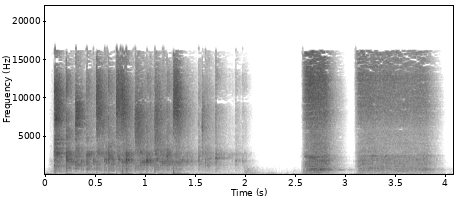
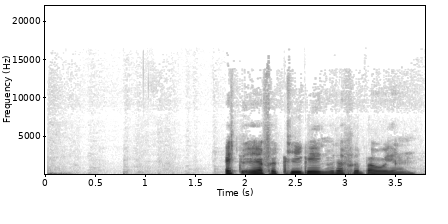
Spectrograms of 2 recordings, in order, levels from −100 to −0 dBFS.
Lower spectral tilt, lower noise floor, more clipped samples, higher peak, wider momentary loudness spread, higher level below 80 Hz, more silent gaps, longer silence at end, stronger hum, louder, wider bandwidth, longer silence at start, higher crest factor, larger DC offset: second, 3 dB/octave vs -10 dB/octave; second, -70 dBFS vs -74 dBFS; neither; second, -6 dBFS vs -2 dBFS; first, 17 LU vs 7 LU; second, -60 dBFS vs -54 dBFS; neither; about the same, 0.2 s vs 0.1 s; neither; second, -28 LUFS vs -19 LUFS; first, 17 kHz vs 5.4 kHz; second, 0.1 s vs 1.8 s; first, 28 dB vs 18 dB; neither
